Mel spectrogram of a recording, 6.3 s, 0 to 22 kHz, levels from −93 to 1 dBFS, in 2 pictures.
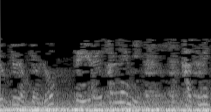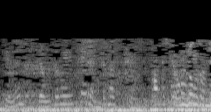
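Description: Throughout, the sound is cut off above 5.3 kHz and carries heavy watery, swirling artefacts, likely from MP3 compression at a very low bitrate, around 16 kbps. Weak frequency components flicker on and off between frames, which a plain low-pass filter wouldn't cause.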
